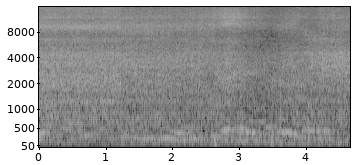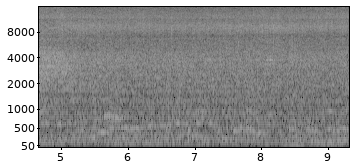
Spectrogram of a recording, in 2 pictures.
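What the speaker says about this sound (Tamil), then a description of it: "உப்பு போட்டு நல்லா வணக்கிக்கலாம்" Mango pieces sautéed with salt in a pan for mango kuzhambu give a steady, close hiss and sizzle that holds evenly throughout with slight swells.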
